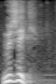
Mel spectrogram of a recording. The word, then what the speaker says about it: Müz: Musa diye yazılsa da Müz diye okunuyor.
